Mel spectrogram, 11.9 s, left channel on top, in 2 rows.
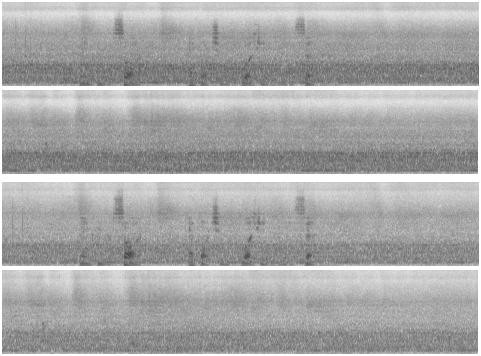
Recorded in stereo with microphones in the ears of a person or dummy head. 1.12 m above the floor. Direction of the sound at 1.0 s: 20° right (ahead or behind).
